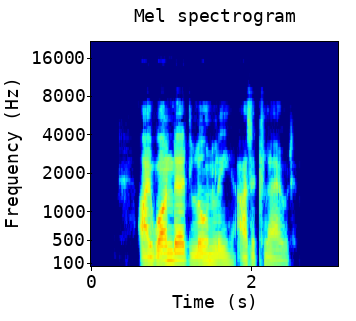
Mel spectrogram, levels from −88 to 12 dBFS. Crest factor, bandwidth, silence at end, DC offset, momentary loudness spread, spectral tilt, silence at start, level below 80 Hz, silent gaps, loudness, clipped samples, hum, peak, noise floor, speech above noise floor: 20 dB; 9.2 kHz; 0.6 s; under 0.1%; 13 LU; -6.5 dB/octave; 0.6 s; -58 dBFS; none; -20 LUFS; under 0.1%; none; 0 dBFS; -58 dBFS; 39 dB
